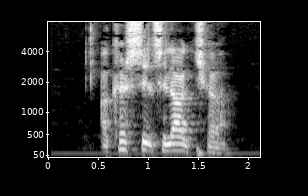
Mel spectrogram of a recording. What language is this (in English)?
Domaaki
